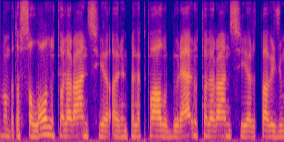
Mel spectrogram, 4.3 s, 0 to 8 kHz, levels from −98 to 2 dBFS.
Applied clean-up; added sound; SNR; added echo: neural diffusion model UNIVERSE++.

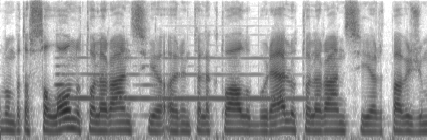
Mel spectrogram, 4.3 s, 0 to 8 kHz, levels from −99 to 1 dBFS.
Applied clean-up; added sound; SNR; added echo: none; Wind instrument, woodwind instrument; 13 dB; none.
